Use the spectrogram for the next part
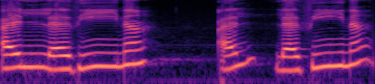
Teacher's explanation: الذین دال کو نرمی سے ادا کریں گے، زین یائے مدہ ایک الف کی مقدار کھینچیں گے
